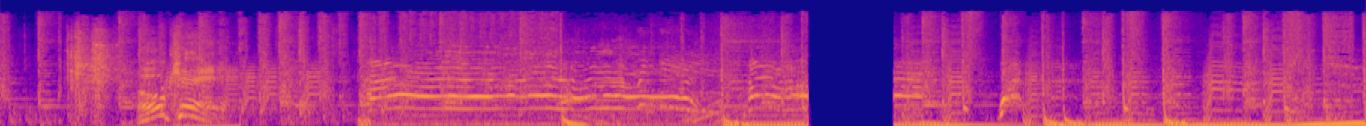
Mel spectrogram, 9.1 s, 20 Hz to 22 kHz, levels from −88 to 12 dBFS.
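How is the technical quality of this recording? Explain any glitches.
There is one clear glitch: an audio dropout to silence. From 5.39 to 5.96 s, about 576 ms of sound vanishes into silence, likely because the input link was lost. The waveform is a flat line and the spectrogram a blank band, with no room tone.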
